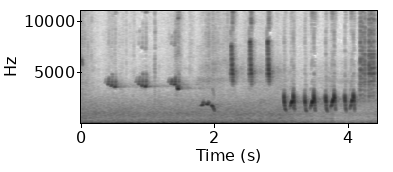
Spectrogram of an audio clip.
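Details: Thrush nightingale singing in central Warsaw, Poland, on 12 May 2020: three thin high whistles, a slurred downward note, then a fast series of repeated sharp notes mixed with dry clicks, over a steady low city rumble.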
